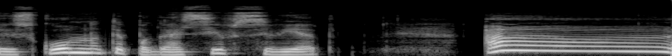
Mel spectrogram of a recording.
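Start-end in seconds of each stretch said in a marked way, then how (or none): 2.4-3.4 high, drawn-out "aaah" cry; acted frightened wail, pitched way up; desperate child's wail. A narrator's reading. Little Еля wailing from bed after lights out, desperate wail. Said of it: "раздался отчаянный Елен вопль".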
